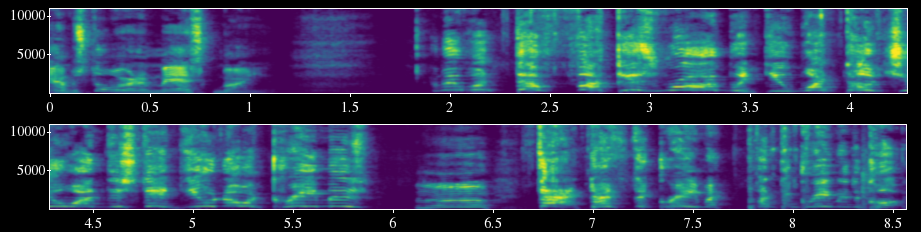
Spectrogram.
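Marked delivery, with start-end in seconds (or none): 1.9-8.5 much higher, loud furious yell. Retold or imitated. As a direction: rant at the clerk through the plexiglass. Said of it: "I yelled".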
